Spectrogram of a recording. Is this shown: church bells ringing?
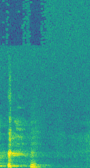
no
